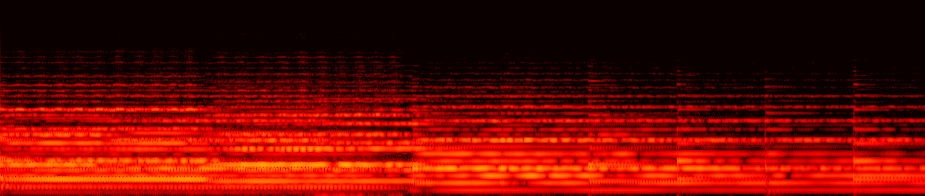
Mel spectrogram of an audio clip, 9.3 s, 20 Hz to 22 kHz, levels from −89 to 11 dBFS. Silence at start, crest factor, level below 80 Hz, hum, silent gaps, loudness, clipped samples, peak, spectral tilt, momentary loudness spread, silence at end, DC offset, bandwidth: 0 s; 14 dB; -70 dBFS; none; none; -34 LUFS; under 0.1%; -20 dBFS; -6.5 dB/octave; 11 LU; 0 s; under 0.1%; 11 kHz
